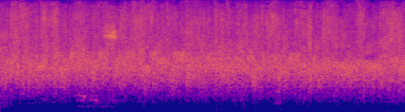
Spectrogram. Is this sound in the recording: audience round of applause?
yes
